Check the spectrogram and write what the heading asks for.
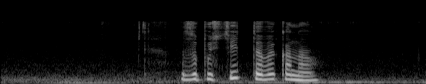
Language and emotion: Russian, neutral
